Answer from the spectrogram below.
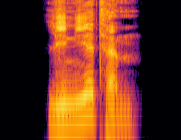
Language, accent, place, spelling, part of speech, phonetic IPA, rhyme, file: German, Germany, Berlin, liniertem, adjective, [liˈniːɐ̯təm], -iːɐ̯təm, De-liniertem.ogg
- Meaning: strong dative masculine/neuter singular of liniert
